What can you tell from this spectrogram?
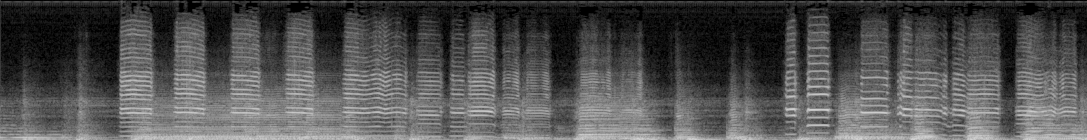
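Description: Swing-era big band jazz music with saxophones and brass playing a lively tune.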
